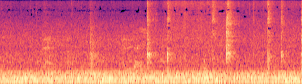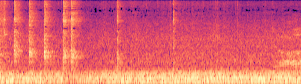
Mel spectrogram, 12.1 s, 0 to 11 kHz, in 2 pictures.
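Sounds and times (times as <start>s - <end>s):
steady low rumble: 0.0s - 12.0s
ladle clanking against wok: 2.9s - 8.8s.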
